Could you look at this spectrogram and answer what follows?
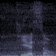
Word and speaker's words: Thiesson: Thiesson.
